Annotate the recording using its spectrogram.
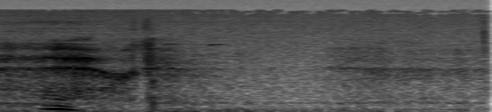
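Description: A brief breathy vocal sound close to the microphone, a short exhale or murmured syllable, about a quarter second in, followed by a single light click.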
